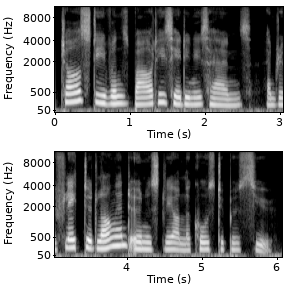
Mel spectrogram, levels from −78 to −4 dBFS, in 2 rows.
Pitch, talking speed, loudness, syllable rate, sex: 185 Hz, 180 wpm, -17 LUFS, 4.8 syllables/s, female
